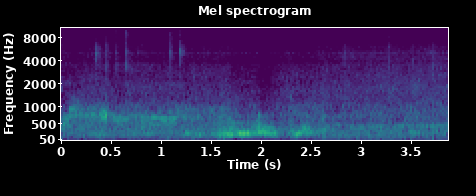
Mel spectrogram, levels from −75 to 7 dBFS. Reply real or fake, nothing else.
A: fake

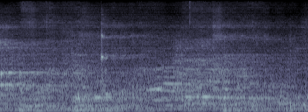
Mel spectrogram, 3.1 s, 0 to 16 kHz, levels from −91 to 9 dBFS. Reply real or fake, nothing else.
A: fake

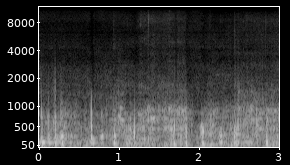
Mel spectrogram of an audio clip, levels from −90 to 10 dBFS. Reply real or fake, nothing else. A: fake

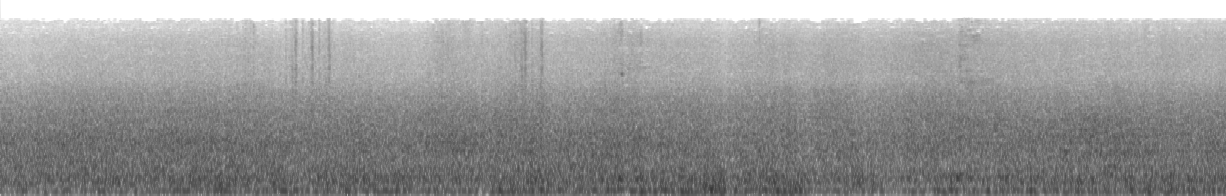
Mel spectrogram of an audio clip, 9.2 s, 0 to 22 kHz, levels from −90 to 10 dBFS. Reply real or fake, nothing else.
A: real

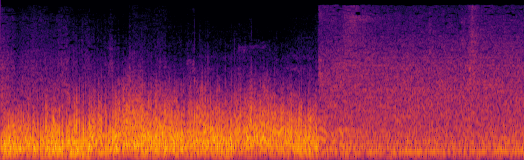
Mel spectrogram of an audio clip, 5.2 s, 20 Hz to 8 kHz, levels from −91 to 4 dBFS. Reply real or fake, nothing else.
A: real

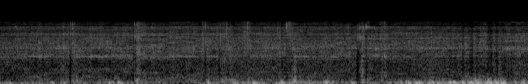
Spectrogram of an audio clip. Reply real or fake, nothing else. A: fake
